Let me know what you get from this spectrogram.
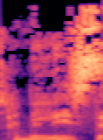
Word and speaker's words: anise: And some of them are really good and some of them They did that one with, is it Anais? Am I saying that right? – Anise.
